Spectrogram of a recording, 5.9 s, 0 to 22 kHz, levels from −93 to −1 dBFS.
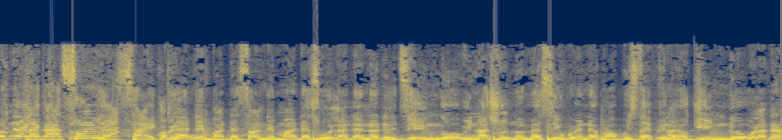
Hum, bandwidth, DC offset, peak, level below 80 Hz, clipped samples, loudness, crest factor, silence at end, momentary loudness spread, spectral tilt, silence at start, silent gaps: none; 15.5 kHz; 0.3%; 0 dBFS; -16 dBFS; under 0.1%; -10 LUFS; 10 dB; 0 s; 1 LU; -5 dB/octave; 0 s; none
